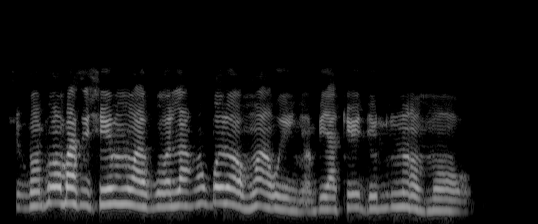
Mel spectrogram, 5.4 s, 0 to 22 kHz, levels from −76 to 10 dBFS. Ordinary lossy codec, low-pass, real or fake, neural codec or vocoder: none; 7.2 kHz; fake; vocoder, 22.05 kHz, 80 mel bands, HiFi-GAN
